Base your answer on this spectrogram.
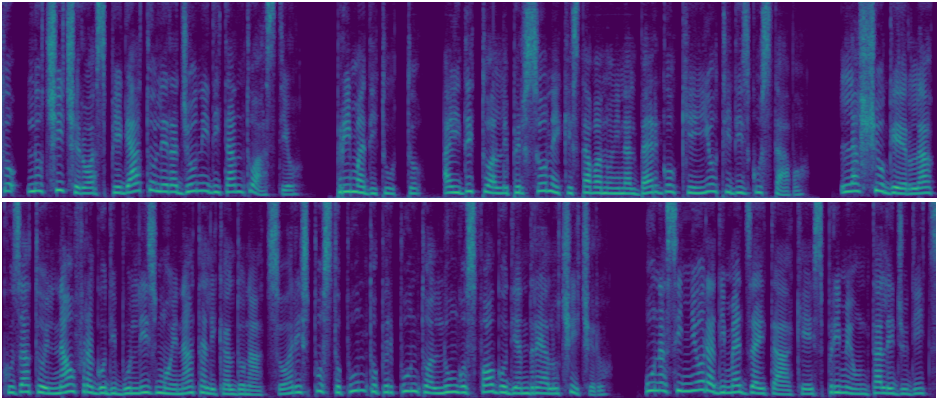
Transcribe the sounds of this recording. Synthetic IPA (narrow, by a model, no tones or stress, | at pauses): olot͡ʃiːt͡ʃeɾoaspjɛɡaːt̪oleɾad͡ʒoːnid̪it̪ant̪oast̪jo | pɾiːmad̪it̪ut̪ːo | ajd̪et̪ːoalːepersoːnek̟est̪aːvanoinalbɛrɡokʰeiːot̪id̪izɡust̪aːvo | laʃːoɡerlaːkːuzaːt̪oilnawfɾaɡod̪ibulːizmoenaːt̪alikald̪onat̪sːoarːispost̪opunt̪operpunt̪oalːuŋɡosfɔːɡod̪iand̪ɾɛːalot͡ʃiːt͡ʃeɾo | unasiɲːoːɾad̪imɛd̪zaet̪ak̟ːeːspɾiːmeunt̪aːled͡ʒud̪it̪sː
